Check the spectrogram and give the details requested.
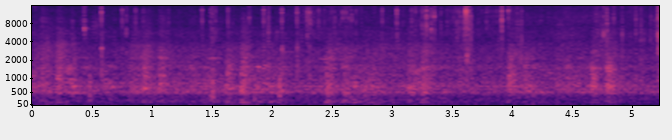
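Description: Electric commuter train running at speed, heard from inside the carriage: a steady rumble of wheels on the rails with scattered clicks and rattles.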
